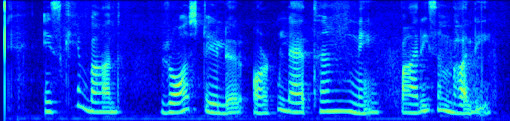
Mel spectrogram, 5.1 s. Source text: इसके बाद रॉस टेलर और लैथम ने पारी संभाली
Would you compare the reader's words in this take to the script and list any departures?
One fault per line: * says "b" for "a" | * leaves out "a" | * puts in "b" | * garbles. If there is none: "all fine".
all fine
